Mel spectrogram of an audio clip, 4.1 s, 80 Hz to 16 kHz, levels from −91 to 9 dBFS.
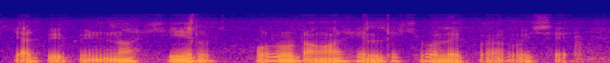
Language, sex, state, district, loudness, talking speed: Assamese, male, Assam, Kamrup Metropolitan, -17 LUFS, 135 wpm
